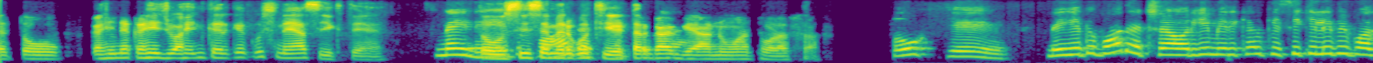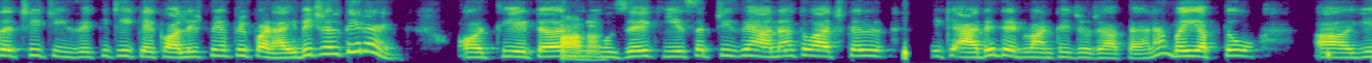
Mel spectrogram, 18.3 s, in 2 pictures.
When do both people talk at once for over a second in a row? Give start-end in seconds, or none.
3.2-4.6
